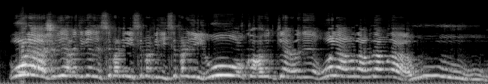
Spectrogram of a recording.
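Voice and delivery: real excitement over the save; excited. Real, not acted. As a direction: get swept up in the action.

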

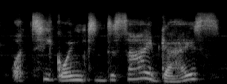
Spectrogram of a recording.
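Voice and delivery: usual speaking voice

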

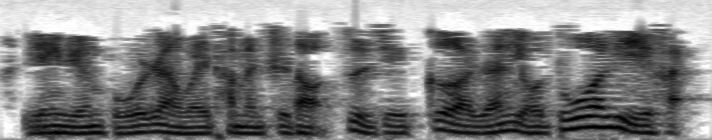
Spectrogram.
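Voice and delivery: ordinary delivery

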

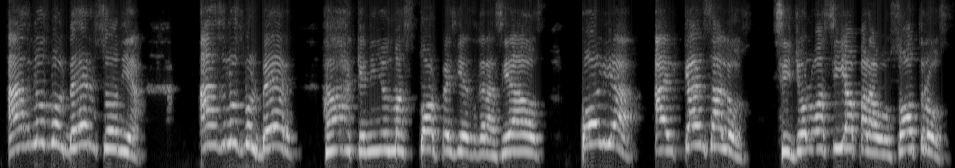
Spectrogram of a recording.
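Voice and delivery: high-pitched pleading call; acted desperate wail; frantic cry. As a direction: cry out high after runaway children. Mother crying after fleeing children.

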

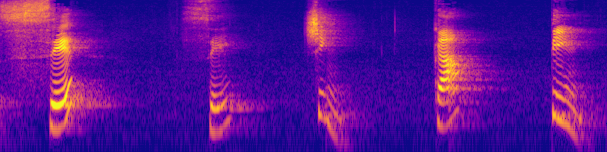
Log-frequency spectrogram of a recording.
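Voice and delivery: Ce split off before cetim, then capim; syllable demo. Shown as a demonstration. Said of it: "Elas têm duas sílabas".

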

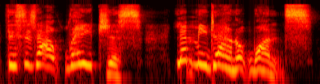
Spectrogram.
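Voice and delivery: high, loud indignant protest; outraged cry. A narrator's reading. Woman carried off over a shoulder, indignant cry. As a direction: demand release at full outraged pitch. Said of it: "I cried".

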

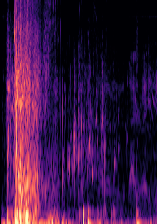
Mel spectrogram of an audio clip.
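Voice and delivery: panicked cry. Real, not acted. Struggling in cold water.

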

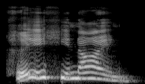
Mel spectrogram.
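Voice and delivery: slow, high witch order; high, drawn-out witch command. A narrator's reading. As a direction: coax the girl in with a drawn-out witch voice. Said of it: "sagte die Hexe".

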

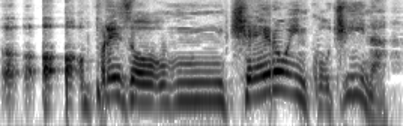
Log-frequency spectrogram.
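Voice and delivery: stammered start, then high and insistent; high, agitated defensive answer; flustered. A narrator's reading. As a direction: trip over the first word, pitch jumping up. Ivan flustered answering the doctor.

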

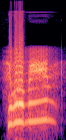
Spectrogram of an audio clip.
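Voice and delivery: very high, loud mock demand; silly loud squawk. Player asks the viewers about the window, silly squawk. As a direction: blare the question in a silly high voice.

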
